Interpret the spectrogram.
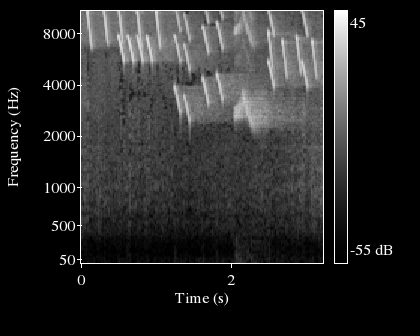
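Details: Parrot chirps: bright, short downward-sweeping notes tumbling over one another, with a brief buzzy squeal around the middle.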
